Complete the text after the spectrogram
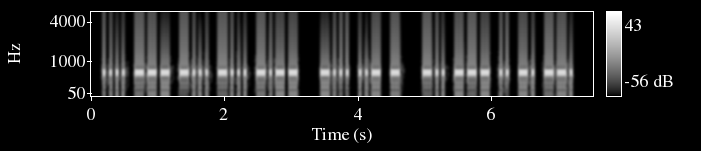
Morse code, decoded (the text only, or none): HOBBY BUT DOING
